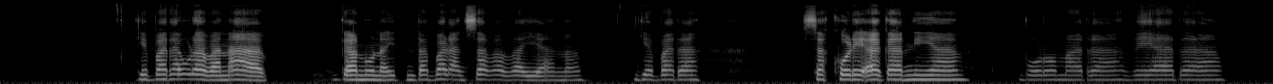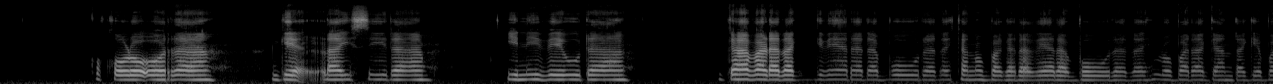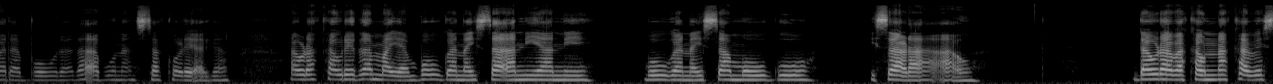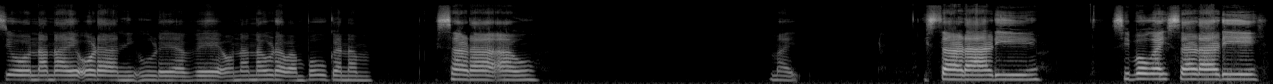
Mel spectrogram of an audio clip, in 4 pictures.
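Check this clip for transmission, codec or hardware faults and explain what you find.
One transmission fault is present, a short stall from a late packet at about 37.57 to 37.66 s, just before "ka vesia". A packet arrived late, so the emptied jitter buffer was bridged by stretching the preceding sound for 64 ms, heard as a held syllable with a slight buzz or dip. Unlike a lost packet, nothing is skipped. The speech resumes exactly where it paused, now 64 ms later.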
